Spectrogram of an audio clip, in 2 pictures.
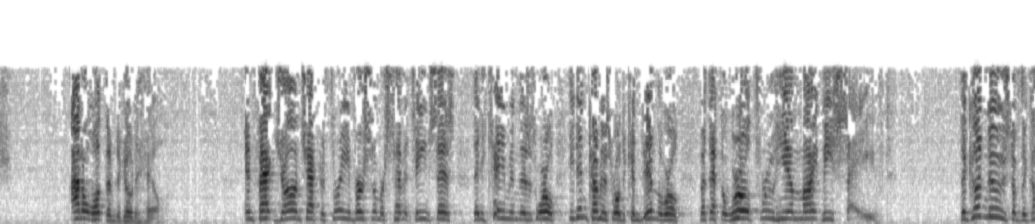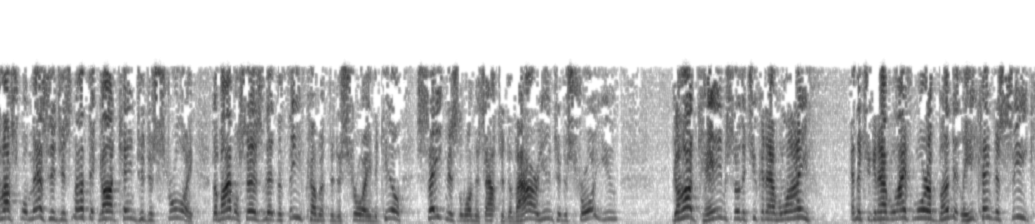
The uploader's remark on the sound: Ketha Heights Baptist Church ~ Live Broadcast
